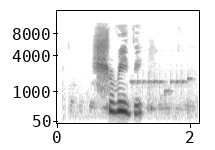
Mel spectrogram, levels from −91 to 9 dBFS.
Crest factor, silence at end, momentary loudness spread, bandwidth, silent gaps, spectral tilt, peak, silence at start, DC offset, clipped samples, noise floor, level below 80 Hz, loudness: 18 dB; 0.7 s; 18 LU; 10.5 kHz; none; -2.5 dB/octave; -10 dBFS; 0.55 s; under 0.1%; under 0.1%; -52 dBFS; -86 dBFS; -25 LUFS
